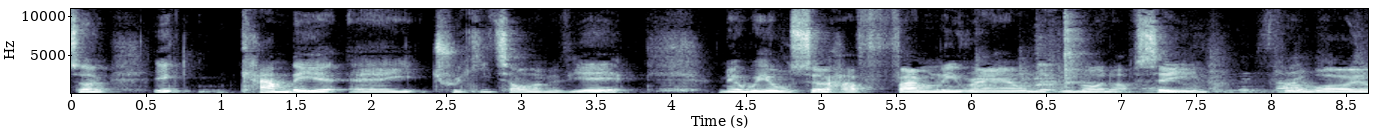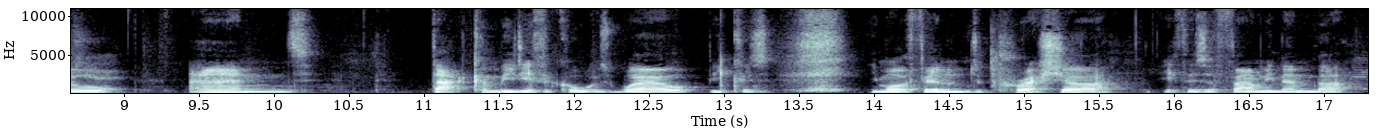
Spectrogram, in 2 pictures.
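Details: Adult man who stammers; stuttering (stammering).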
